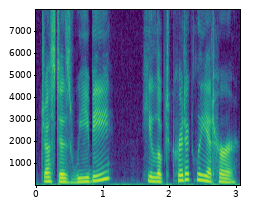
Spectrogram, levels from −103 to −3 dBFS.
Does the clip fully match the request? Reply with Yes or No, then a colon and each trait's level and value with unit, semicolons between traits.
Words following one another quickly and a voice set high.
No: average, 175 wpm; high, 200 Hz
